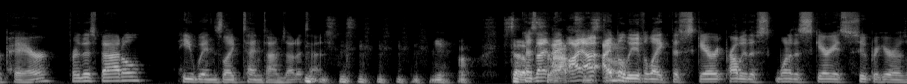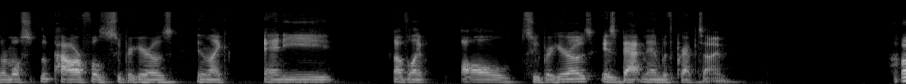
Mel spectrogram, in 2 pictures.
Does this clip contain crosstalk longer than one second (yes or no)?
yes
